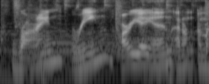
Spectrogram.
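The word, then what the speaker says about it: Rean: I love Joshua, but Estelle is really it's pronounced Reen.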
